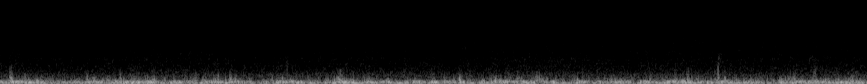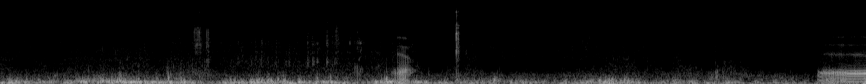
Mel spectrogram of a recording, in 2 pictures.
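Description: Wind buffeting the microphone in a low, gusting rumble, with a few light clicks and taps in the second half.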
